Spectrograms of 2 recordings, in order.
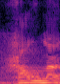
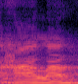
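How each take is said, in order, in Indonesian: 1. Suku kata pertama punya diftong 'au'. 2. Suku kata pertama cuma vokal 'a' biasa.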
